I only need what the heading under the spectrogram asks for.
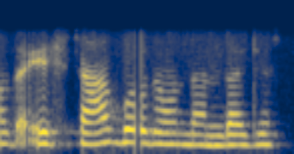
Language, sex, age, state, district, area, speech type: Kannada, female, 30-45, Karnataka, Hassan, rural, conversation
